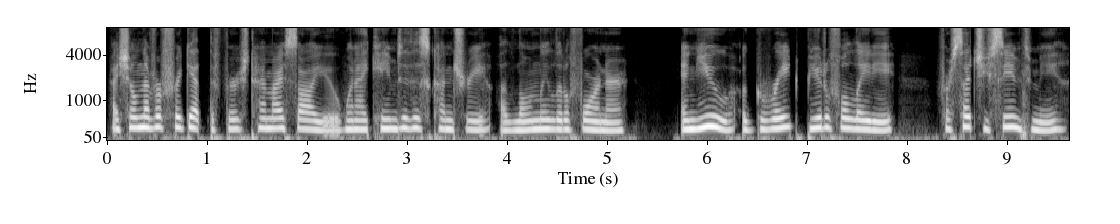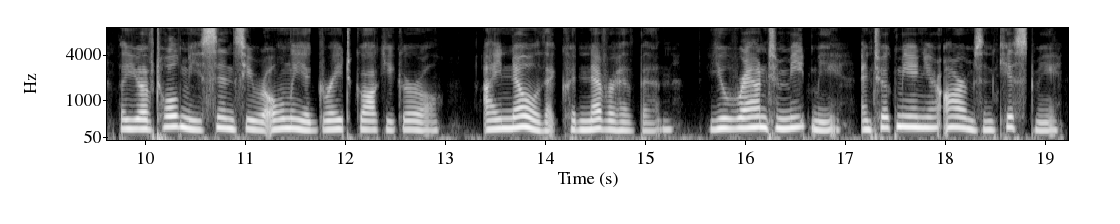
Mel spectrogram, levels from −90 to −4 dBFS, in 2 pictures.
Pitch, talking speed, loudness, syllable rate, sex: 205 Hz, 195 wpm, -17 LUFS, 5.0 syllables/s, female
